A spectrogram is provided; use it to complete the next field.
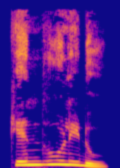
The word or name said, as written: ಕೆಂಧೂಳಿಡು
